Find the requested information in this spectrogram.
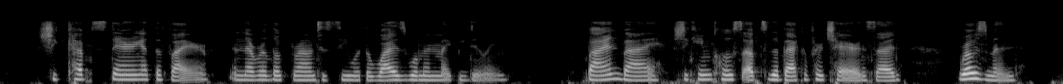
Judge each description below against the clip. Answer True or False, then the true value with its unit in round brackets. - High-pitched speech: True (205 Hz)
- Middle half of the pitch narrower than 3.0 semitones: True (2.4 semitones)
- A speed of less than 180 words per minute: False (195 wpm)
